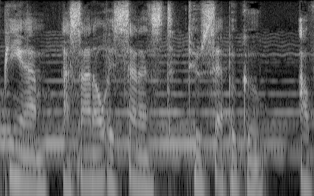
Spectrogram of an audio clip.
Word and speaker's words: seppuku: Samurai who has lost his honor or failed his master was meant to commit a suicidal ritual known as seppuku.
